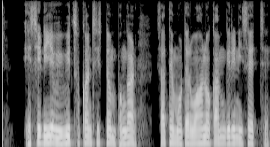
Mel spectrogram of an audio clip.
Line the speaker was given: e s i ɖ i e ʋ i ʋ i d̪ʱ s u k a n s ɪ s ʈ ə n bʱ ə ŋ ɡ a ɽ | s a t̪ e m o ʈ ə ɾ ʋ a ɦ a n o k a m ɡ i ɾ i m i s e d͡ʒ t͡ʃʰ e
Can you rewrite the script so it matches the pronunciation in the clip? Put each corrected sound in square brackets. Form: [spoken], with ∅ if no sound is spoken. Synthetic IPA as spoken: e s i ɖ i e ʋ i ʋ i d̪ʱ s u k a n s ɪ s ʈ ə [m] bʱ ə ŋ ɡ a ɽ | s a [t̪ʰ] e m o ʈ ə ɾ ʋ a ɦ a n o k a m ɡ i ɾ i [n] i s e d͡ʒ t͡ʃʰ e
